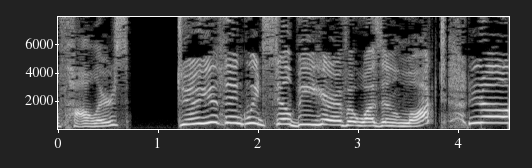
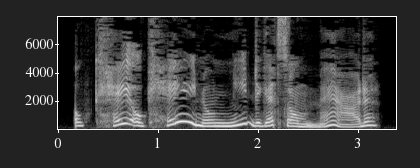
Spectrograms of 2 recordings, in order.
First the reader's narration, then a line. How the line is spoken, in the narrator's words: I mumble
